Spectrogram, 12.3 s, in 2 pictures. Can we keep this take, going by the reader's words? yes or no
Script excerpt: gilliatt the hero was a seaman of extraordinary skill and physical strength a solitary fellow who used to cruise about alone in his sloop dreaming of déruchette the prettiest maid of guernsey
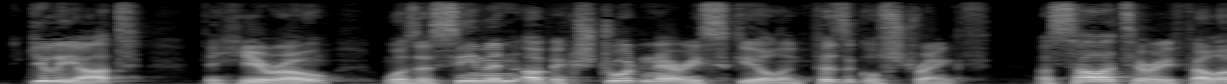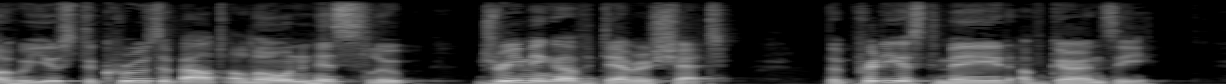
yes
